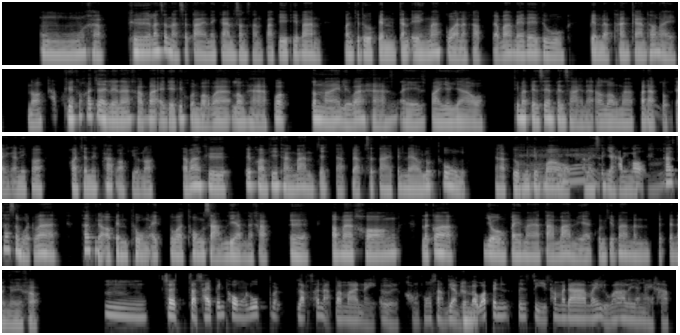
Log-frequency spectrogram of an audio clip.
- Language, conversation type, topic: Thai, advice, จะปรับสภาพแวดล้อมอย่างไรเพื่อช่วยให้สร้างนิสัยใหม่ได้สำเร็จ?
- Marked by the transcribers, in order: distorted speech; "ธง" said as "ธุง"; other background noise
